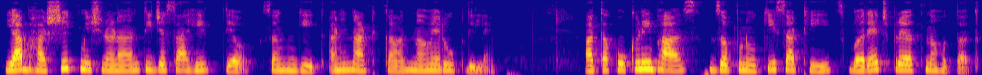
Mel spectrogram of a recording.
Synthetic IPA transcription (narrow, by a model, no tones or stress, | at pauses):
jabʱaɕikmiɕɾəɽ̃ãnt̪id͡ʑɛ̃saɦit̪jəsəŋɡiːt̪aɽ̃inaʈkãnːəʋɛ̃ɾuːpd̪ilɛ̰̃ | at̪akokʰɳ̃iːbʱasd͡zəpɳokisaʈʰiːt͡sbəɾɛ̃t͡spɾəjət̪nəɦot̪a̰t̪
